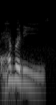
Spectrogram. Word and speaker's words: Hebrides: Hebrides? Hebrides? Yeah. The Hebrides.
